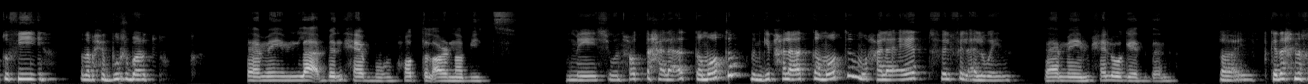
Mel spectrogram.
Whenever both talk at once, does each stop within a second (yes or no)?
yes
